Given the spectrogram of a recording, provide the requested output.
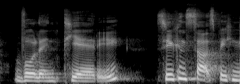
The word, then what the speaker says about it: volentieri: Volentieri is a really useful word that means, that would be great, or that would be lovely.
